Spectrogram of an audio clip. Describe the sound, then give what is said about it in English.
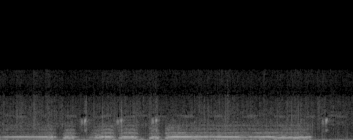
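An eastbound train's whistle sounds in a few short blasts, then holds one long, steady, reedy tone for about three seconds before cutting off. Low rumbling noise sits underneath, and no one speaks. “There go eastbound train now, Dan.”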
